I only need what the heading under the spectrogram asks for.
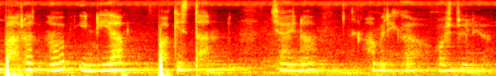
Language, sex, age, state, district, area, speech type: Odia, female, 18-30, Odisha, Koraput, urban, spontaneous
